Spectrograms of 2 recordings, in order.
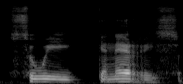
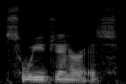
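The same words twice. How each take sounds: First: It is pronounced in a Latin-style way. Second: It is pronounced in an anglicized way. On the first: "to use a Latin term" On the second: "English speakers often say"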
